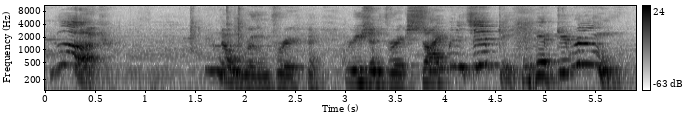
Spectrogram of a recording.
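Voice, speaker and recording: Gloating, wildly swooping mad killer. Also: male voice, high-pitched, wildly swooping pitch, heavily acted. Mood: gleeful, boastful. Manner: chuckling, halting, gleefully sinister delivery. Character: gloating mad male serial killer, boastful and cunning. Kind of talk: old-time radio horror acting. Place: live theatre stage performance. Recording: echoey live stage recording, distant mic, music.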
